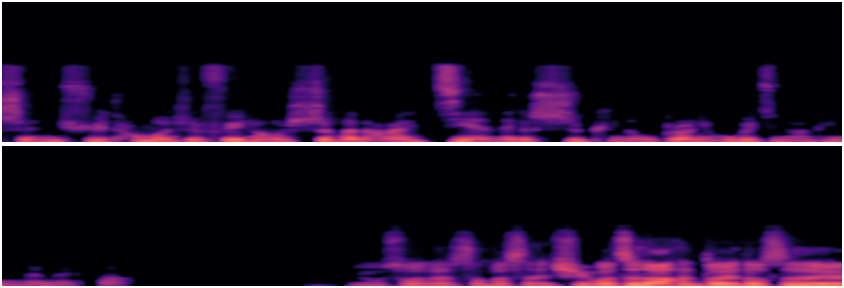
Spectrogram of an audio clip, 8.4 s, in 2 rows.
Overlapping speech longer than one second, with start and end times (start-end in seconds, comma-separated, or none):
none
